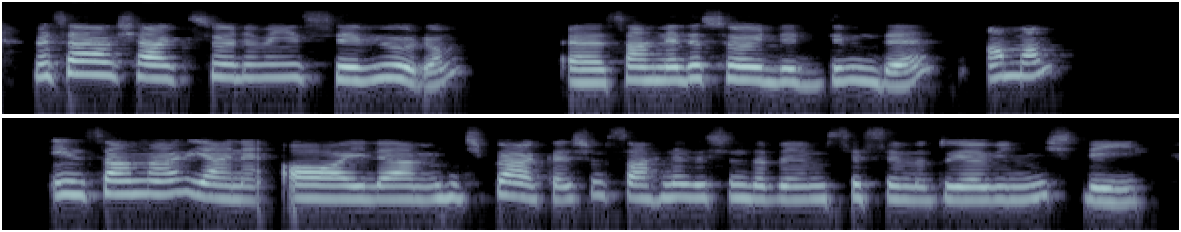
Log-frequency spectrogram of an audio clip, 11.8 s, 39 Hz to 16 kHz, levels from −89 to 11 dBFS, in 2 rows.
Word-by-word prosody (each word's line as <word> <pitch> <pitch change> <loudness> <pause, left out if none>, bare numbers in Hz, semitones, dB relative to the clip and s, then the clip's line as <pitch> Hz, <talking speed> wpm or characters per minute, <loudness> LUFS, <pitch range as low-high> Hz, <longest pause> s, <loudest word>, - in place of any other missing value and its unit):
mesela 320 +2 +4
şarkı 270 -3 +2
söylemeyi 280 -1 -2
seviyorum, 265 - +1 0.5
eee, 215 -1 +3
sahnede 245 +3 +3
söyledim 230 -4 +1
de 190 - +1 0.2
ama 300 +4 +1 0.9
insanlar, 275 +2 +1
yani, 220 -6 0
ailem, 210 0 +2
hiçbir 235 +4 -2
arkadaşım, 225 +1 -2
sahne 230 -1 -2
dışında 225 -2 -4
benim 210 +1 -3
sesimi 210 -2 -6
duyabilmiş 205 +4 -3
değil. 185 -1 -2
230 Hz, 100 wpm, -24 LUFS, 210-270 Hz, 0.9 s, mesela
